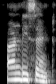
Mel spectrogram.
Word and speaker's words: indecent: यहाँ पे देखिए ध्यान से, IN का जो उच्चारण है ए के रूप में करेंगे, IN यानी कि अन, ठीक है, अन, क्या बन गया, अन। DEE से बन गया डी, CENT, सेंट, ठीक है ना, अनडिसेंट, क्या पढ़ेंगे इसको, अनडिसेंट।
